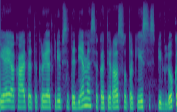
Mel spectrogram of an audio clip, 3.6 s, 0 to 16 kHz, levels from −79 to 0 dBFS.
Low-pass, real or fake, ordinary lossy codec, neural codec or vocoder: 14.4 kHz; fake; Opus, 64 kbps; autoencoder, 48 kHz, 128 numbers a frame, DAC-VAE, trained on Japanese speech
